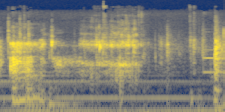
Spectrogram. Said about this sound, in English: I need to sip my wine.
